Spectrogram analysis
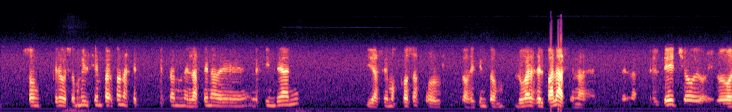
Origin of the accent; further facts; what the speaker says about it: Argentina; me encantaría hacer cosas en Argentina y más en mi tierra, por supuesto.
